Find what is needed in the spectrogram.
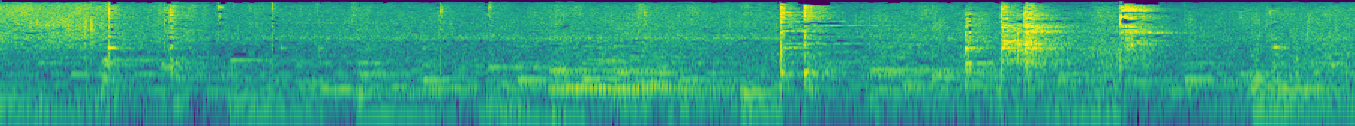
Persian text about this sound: خب خب الان سرخ شده، من داخل یه قابلمه موادمو می‌ریزم.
